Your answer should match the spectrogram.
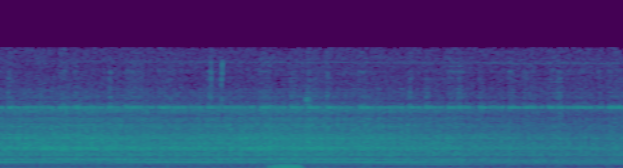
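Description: Steady hiss and electrical hum from a webcam microphone, with one brief low hummed vocal sound from a man about three seconds in.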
